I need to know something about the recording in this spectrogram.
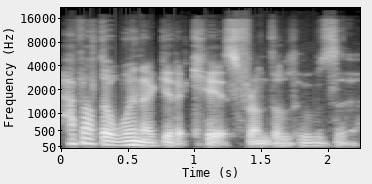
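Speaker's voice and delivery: heavy, cartoonish, laid-on Cajun accent. Quoting a favorite cartoon line: Gambit voice. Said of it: "from the X-Men cartoon where he's like".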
